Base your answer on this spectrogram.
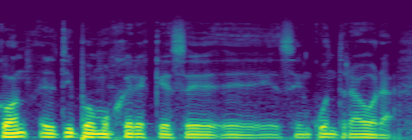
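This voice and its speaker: In a Rioplatense accent, a man talks with a dark, mellow tone. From Argentina. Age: 30s. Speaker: podcast guest. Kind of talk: casual chat.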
